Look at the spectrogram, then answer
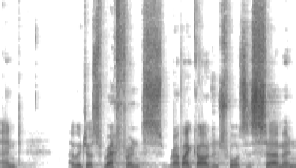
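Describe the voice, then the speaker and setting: In a British accent, a man with a very deep, low pitch speaks at a moderate pace with fairly even intonation. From Britain. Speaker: physician and scientist, guest speaker. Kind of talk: sermon.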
